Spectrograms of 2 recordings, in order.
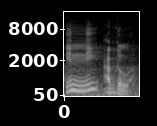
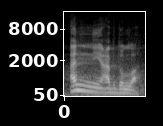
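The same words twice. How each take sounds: First: إني said as inni, short i-vowel; correct hamza with kasra. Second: أني said as anni, open a-vowel; deliberately wrong أني, anni not inni; wrong hamza with fatha. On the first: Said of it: "لا،". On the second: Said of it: "ما يصح أن تقول". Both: Shown as a demonstration.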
